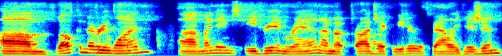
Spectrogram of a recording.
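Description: A man speaks at a moderate pace with fairly even intonation. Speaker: event host. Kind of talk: webinar host welcome remarks. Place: cafe. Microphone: headset.

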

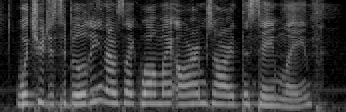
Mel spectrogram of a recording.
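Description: Her pitch sits high for a woman. She speaks very fast. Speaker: comedian. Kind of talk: stand-up. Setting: stage with audience. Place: studio. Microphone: handheld.

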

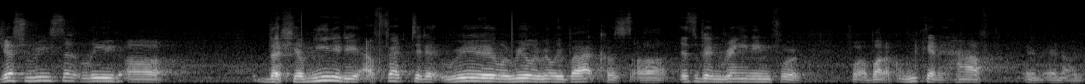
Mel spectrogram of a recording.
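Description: A man is speaking here. There is light background noise and audible room echo. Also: medium pitch for a man, ordinary pitch variation, moderate pace. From Santo Domingo Pueblo, New Mexico. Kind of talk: casual explanation during live craft demo. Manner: personable, talkative. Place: shop.

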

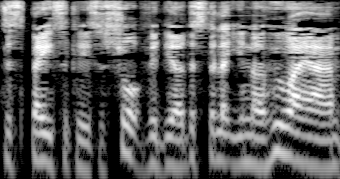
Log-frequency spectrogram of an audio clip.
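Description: A man's voice comes through somewhat breathy. The sound is dry, with no echo. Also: quiet background. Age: 30s. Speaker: motivational speaker. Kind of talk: direct-to-camera vlog monologue. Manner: casual, unscripted. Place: car. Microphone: phone near.

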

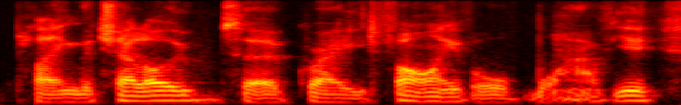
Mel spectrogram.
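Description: Speaking at a fairly slow pace with an English accent, a man uses ordinary pitch variation. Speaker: law tutor; admissions tutor. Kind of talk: webinar Q&A. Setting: video call. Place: home room. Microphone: webcam.

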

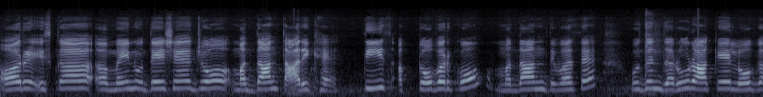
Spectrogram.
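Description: The woman's pitch is high and her intonation fairly even. She talks at a fairly slow pace. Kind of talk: interview answer. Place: office. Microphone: handheld.

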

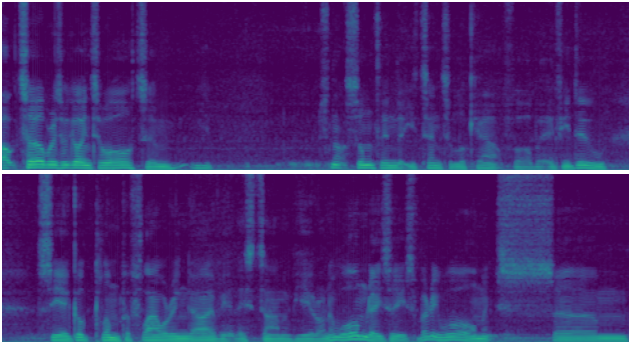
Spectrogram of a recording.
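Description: This man's pitch sits fairly low, with ordinary variation, and he talks at a moderate pace. The sound is dry with no echo, over light background noise. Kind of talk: casual nature commentary. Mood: amazed, enthusiastic. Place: open country. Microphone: phone near.

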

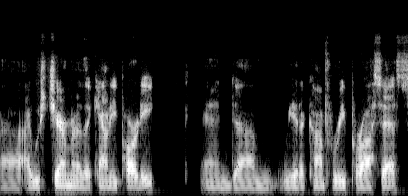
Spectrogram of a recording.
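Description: A man's fairly low, monotone voice, flat in intonation, dry with no echo, over a quiet background. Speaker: guest. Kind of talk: interview answer. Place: office. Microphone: video call.

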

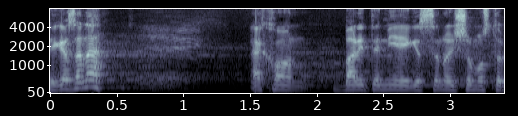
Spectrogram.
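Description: A man's animated voice over light background noise. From Bangladesh. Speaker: Islamic preacher. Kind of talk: sermon. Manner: animated, calls for loud responses. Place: stage. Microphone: podium.

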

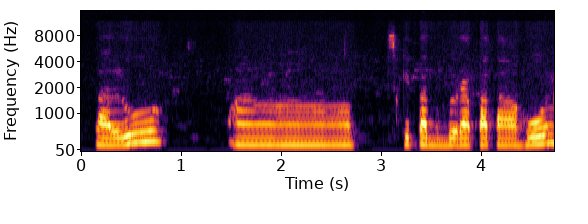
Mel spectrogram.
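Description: A woman speaks with fairly low pitch and fairly even intonation. The sound is dry with no echo and the background is quiet. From West Sumatra, Payakumbuh; West Sumatra. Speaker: multimedia artist; guest. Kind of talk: casual chat. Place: home room. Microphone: video call.

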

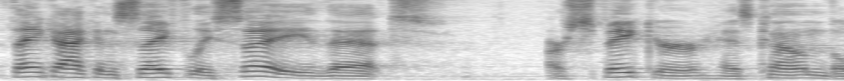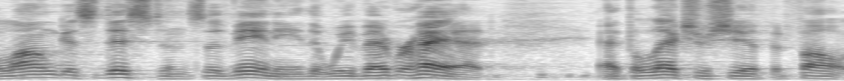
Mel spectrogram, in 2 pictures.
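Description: Using lively intonation, a man with a Southern US accent speaks at a medium pitch. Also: moderate pace. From US South. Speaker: chapel emcee. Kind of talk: announcements and introduction. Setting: church chapel with audience. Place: church. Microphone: podium.

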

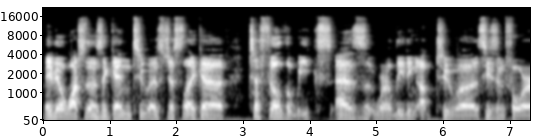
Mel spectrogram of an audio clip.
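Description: A man talks in a monotone, flat intonation. Little sound comes from behind him. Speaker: anime reaction video host. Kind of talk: casual vlog chat. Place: home room. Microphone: webcam.

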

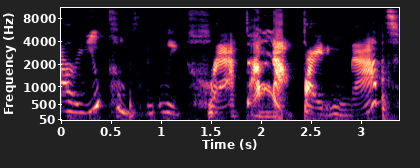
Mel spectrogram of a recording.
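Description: In a put-on character voice, a female-sounding speaker uses a high pitch at a moderate pace. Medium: dub.

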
